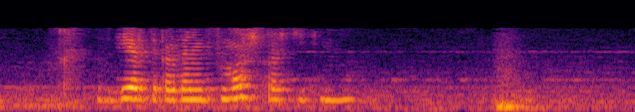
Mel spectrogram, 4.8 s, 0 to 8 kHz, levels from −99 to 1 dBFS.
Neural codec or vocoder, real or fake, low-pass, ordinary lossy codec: vocoder, 24 kHz, 100 mel bands, Vocos; fake; 7.2 kHz; AAC, 16 kbps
